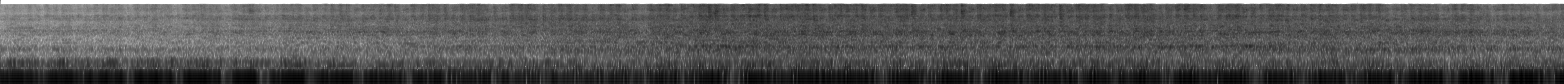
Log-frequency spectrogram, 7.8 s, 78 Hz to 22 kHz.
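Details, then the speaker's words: Cadillac CTS-V LS V8 with a healthy cam and what seem to be rusty Flowmasters, heard from the rear: deep rolling idle about four pulses a second with choppy cam lope, quiet even exhaust, no ticks or knocks; normal idle. "i might have to make it a little bit louder this is actually kind of quiet definitely got a healthy cam though"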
